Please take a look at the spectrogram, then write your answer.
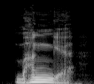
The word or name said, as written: भंग्य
